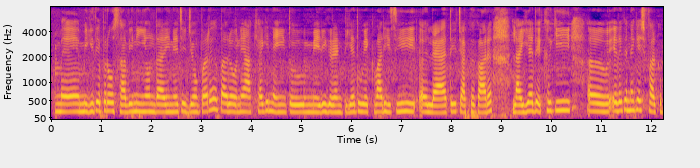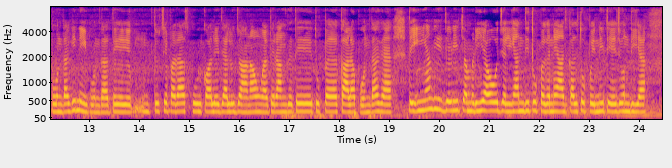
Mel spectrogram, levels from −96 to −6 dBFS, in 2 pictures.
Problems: constant background noise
